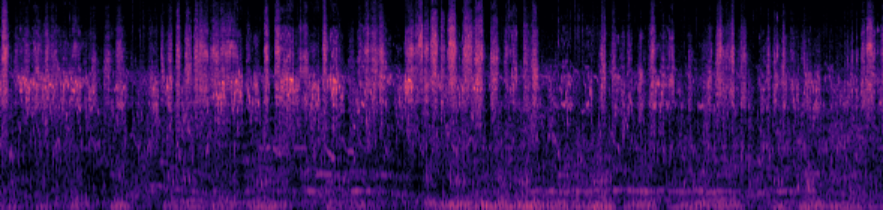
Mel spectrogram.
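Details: Australian budgerigars chirping and singing in a dense, continuous chatter of high, scratchy chirps and short squawks, several birds overlapping with no pauses, some low rumble beneath.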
